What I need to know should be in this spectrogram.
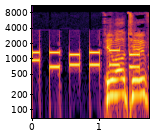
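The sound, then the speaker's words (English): Four short, steady telephone keypad dialing tones beep in an even rhythm, each separated by a brief gap, then a voice begins talking over the line. “I'm going to go ahead and talk to him right now. Let's go ahead and call the White House. Call the local theater.”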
